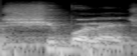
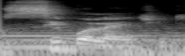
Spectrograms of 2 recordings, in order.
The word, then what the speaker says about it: chibolete: E aí eles mandavam pronunciar a palavra chibolete, como se fosse chiclete, né? X. Eles não conseguem falar. Eles não conseguiam falar. Eles falavam cibolet.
